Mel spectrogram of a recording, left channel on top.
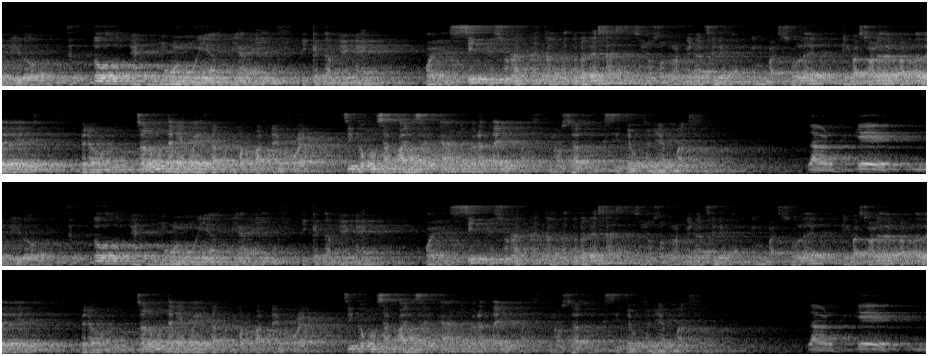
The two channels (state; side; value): quieter; right; 5.4 dB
